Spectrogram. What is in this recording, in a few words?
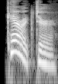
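"character", American English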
